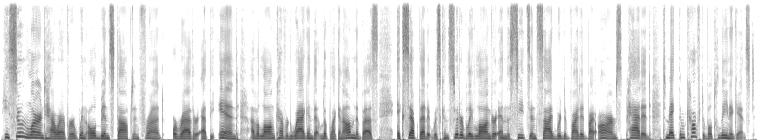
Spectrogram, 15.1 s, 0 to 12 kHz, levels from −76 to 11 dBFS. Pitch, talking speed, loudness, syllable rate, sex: 195 Hz, 180 wpm, -21 LUFS, 5.4 syllables/s, female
